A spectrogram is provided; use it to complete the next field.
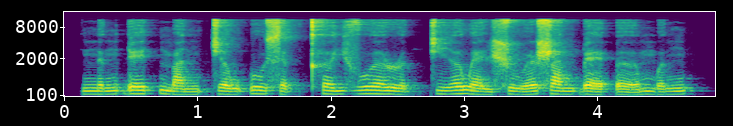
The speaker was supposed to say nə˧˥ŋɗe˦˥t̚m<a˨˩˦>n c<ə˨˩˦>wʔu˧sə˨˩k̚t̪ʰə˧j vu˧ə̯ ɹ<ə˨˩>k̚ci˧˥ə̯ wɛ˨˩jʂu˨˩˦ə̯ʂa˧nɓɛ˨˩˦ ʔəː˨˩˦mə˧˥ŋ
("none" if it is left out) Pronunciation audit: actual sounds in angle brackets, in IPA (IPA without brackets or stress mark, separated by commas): a˨˩˦, ə˨˩˦, ə˨˩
